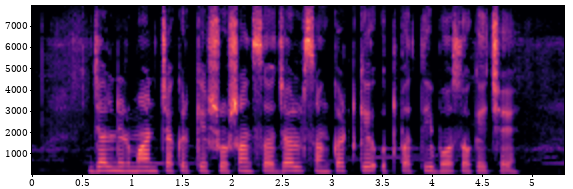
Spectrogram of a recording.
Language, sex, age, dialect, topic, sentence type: Maithili, female, 25-30, Southern/Standard, agriculture, statement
